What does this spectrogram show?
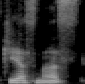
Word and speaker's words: chiasmus: so these are this is pronounced as chiasmus, and why it is called chiasmus? Why it is called chiasmus is that the chi, right? The chi, chi, chi, that the word chi is coming from the Greek language, right?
